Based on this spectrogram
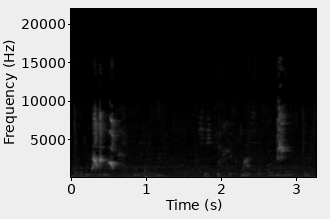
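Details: Two white-bellied caiques wrestling indoors: two harsh, raspy squawks in quick succession, then two more scratchy squawks about two seconds later, in a quiet room.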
